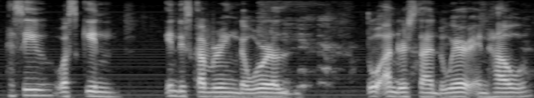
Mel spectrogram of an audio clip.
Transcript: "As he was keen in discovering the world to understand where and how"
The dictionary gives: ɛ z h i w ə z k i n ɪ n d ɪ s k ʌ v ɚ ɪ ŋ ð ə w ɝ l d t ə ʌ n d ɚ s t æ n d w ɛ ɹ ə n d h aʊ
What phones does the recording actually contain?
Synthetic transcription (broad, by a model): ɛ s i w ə s k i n ɪ n d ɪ s k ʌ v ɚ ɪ ŋ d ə w ɝ l d t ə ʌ n d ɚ s t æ n d w ɛ ɹ ə n d h aʊ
